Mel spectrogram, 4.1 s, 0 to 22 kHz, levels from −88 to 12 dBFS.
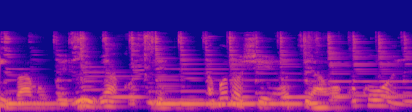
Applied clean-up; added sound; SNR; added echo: classical method log-MMSE.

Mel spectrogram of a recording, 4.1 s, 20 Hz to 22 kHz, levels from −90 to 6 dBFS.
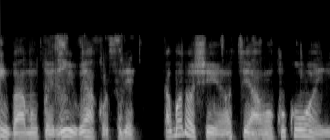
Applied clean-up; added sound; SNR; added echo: neural mask model Resemble Enhance denoiser.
